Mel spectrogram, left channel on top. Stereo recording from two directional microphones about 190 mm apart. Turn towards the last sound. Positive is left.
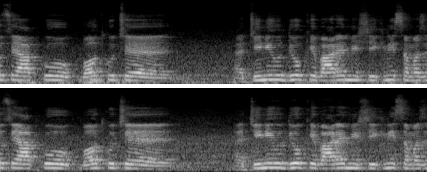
turn(degrees=20)  # may be behind; listen again after turning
